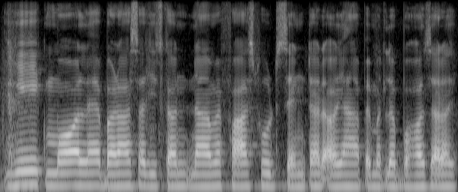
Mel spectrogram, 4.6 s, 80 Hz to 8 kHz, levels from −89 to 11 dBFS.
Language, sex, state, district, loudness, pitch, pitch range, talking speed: Hindi, male, Chandigarh, Chandigarh, -17 LUFS, 145 Hz, 140-150 Hz, 235 wpm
